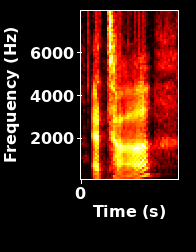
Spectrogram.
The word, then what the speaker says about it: ETA: 지금 얘기하고 있는 거는 에타 the electronic Travel AUORation 전자여행 허가를 얘기하고 있어요.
